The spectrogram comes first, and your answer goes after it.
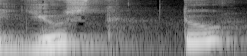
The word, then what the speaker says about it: used to: ¿Te acuerdas de used to? Acuérdate que esta se pronuncia con T. Es used. Used to.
